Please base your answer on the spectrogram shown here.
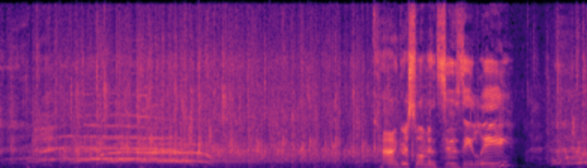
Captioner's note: applause; applause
